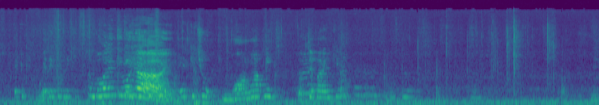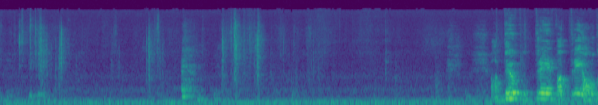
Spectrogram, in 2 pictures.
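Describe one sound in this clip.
An elderly man speaks with expression, heard through a microphone in a hall.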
